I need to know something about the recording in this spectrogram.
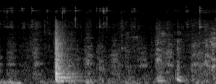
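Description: Goldendoodles play-fighting: one short, sharp dog vocalisation about half a second in, then a brief faint whine-like sound near the end, amid the dogs' scuffling.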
